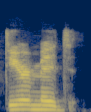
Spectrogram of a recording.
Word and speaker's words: Diarmuid: My real name is Diarmuid Considine, D-I-A-R-M-U-I-D, Considine.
